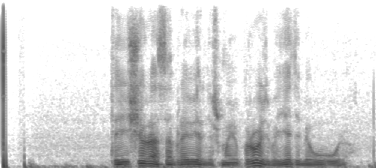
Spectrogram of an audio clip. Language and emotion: Russian, angry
